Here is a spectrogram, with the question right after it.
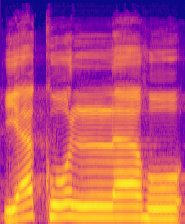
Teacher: Nun ketemu dengan lam, melebur ke lamnya.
